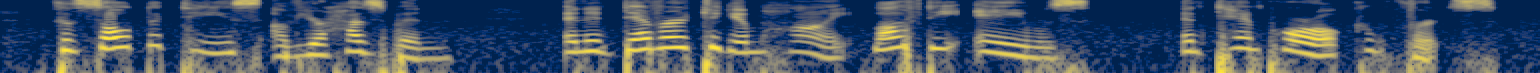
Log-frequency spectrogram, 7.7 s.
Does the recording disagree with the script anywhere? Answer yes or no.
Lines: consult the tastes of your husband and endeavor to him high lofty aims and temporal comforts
no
